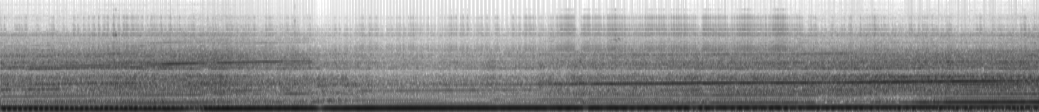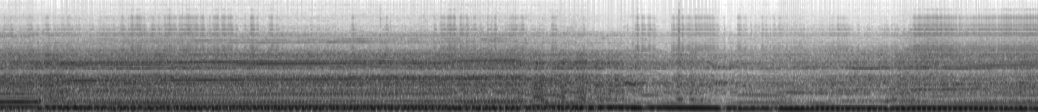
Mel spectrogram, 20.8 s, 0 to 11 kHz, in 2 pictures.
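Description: In-car sound of a Ford Escort Mk2 with a Mazda RX-8 rotary engine under hard acceleration on track, its pitch rising steadily through each gear and dropping at gear changes about 3 and 11 seconds in, with a brief lift off the throttle around 17 seconds. A heavy low drone fills the cabin throughout.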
